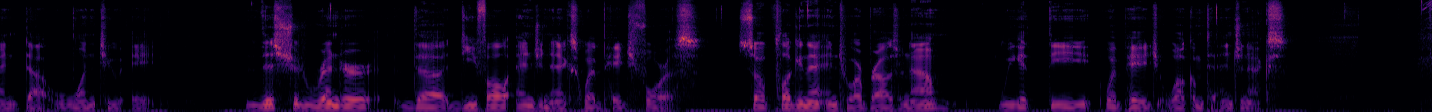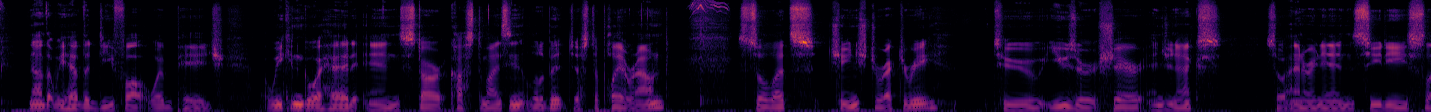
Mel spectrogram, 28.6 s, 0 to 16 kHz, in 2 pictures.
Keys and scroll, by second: 3.8 Right, 4.0 Left, 6.6 9, 7.5 Right, 9.3 Right, 10.7 Return, 20.4-21.9 typing, 26.4-28.6 typing.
